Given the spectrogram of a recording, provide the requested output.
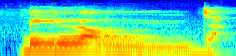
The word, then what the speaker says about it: belonged: we have belong belong the last sound of this is G G if you touch your throat you see that it is vibrating belong okay so in turning it into the past belonged belonged okay so let's go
